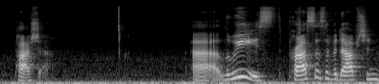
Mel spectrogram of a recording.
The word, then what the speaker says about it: Pasha: So their names are actually pronounced in Russian Ruslan, and Pasha.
